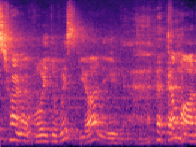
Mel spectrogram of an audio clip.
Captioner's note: laughter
